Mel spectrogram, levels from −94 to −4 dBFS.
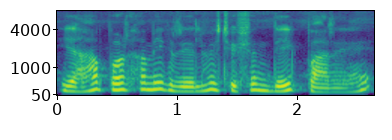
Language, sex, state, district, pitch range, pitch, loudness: Hindi, male, Meghalaya, West Garo Hills, 170-225 Hz, 200 Hz, -17 LUFS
